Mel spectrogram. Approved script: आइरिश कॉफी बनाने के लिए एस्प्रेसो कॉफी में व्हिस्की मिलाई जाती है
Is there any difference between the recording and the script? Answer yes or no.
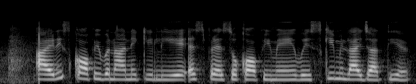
no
